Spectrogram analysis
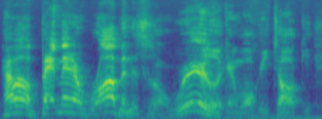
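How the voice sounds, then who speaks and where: A man's voice: on the high side, huge pitch swings, fairly quick, bright, forceful tone, slightly rough. A man hosting a vintage toy show, chatting informally and nostalgically and often repeating himself. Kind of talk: rambling nostalgic commentary on collectible toys.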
